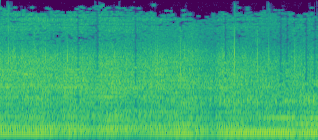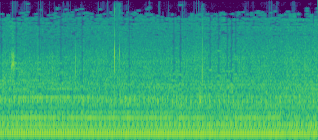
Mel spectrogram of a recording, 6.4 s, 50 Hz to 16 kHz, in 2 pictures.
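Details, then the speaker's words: Mazda RX-8 rotary after throttle body work, old coils still fitted: cold idle drone with occasional sharp pops and stumbles; owner reports a misfire code when pushed cold and hopes new coils, wires and plugs will cure it. "I don't know how well you can hear that but it's still a little bit of popping and stuff that I'm actually hoping these new coils will get rid of"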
